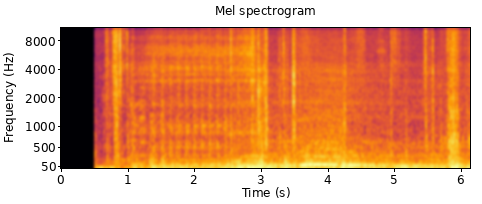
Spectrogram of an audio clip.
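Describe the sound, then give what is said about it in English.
A black Porsche SUV engine starts with a sudden burst, then settles into a loud, steady rumbling run that builds slightly in strength, with no talk over it. “Cece and I jump into her black Porsche SUV”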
